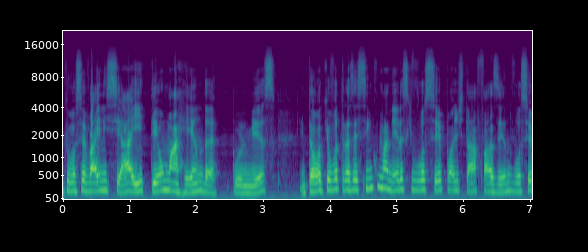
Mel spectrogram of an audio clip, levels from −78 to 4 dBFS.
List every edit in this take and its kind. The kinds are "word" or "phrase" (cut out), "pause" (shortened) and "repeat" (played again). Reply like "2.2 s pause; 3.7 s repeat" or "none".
none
